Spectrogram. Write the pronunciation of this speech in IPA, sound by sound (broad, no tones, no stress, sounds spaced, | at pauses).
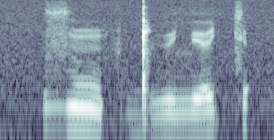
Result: z ũ θ ɡ͡ǃ y lʲ ɛ c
